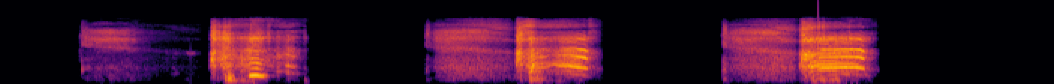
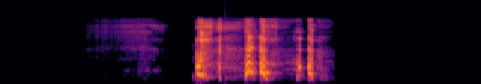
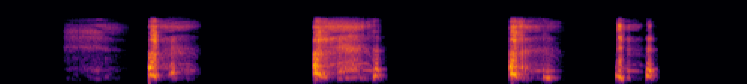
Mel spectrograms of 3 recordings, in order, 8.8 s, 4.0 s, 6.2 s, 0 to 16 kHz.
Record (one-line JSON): {"exhalation_length": "8.8 s", "exhalation_amplitude": 31886, "exhalation_signal_mean_std_ratio": 0.39, "cough_length": "4.0 s", "cough_amplitude": 27510, "cough_signal_mean_std_ratio": 0.26, "three_cough_length": "6.2 s", "three_cough_amplitude": 32024, "three_cough_signal_mean_std_ratio": 0.27, "survey_phase": "beta (2021-08-13 to 2022-03-07)", "age": "18-44", "gender": "Female", "wearing_mask": "No", "symptom_cough_any": true, "symptom_runny_or_blocked_nose": true, "symptom_sore_throat": true, "symptom_other": true, "smoker_status": "Never smoked", "respiratory_condition_asthma": true, "respiratory_condition_other": false, "recruitment_source": "Test and Trace", "submission_delay": "1 day", "covid_test_result": "Positive", "covid_test_method": "RT-qPCR", "covid_ct_value": 17.8, "covid_ct_gene": "ORF1ab gene", "covid_ct_mean": 18.3, "covid_viral_load": "1000000 copies/ml", "covid_viral_load_category": "High viral load (>1M copies/ml)"}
